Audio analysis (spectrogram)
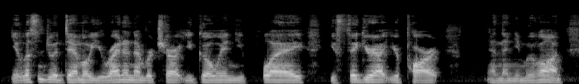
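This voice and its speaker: A man's fairly low voice, fairly quick and monotone with flat intonation, in a dry, close sound with no echo and a quiet background. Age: 60s. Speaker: session musician and producer. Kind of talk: casual interview. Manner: halting, many restarts and fillers.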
